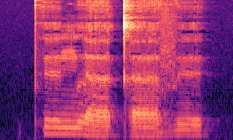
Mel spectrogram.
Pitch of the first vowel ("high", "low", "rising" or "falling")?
high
